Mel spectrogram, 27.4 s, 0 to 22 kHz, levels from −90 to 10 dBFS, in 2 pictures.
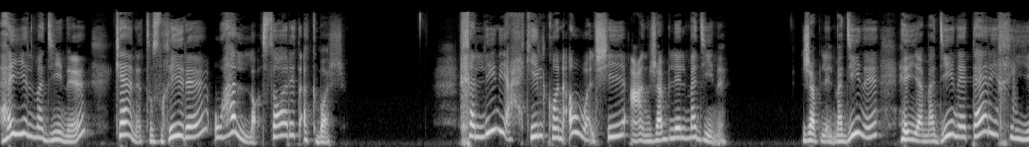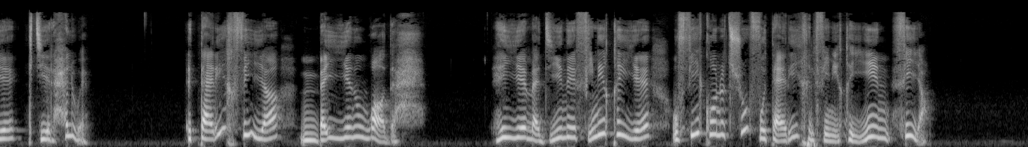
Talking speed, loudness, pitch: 75 wpm, -15 LUFS, 250 Hz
